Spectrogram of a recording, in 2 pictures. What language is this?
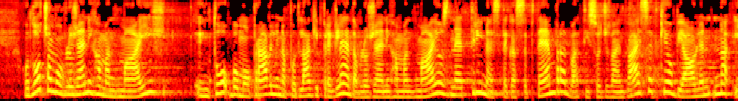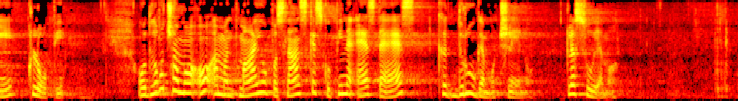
Slovenian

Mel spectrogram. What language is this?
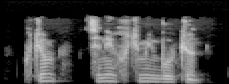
Uzbek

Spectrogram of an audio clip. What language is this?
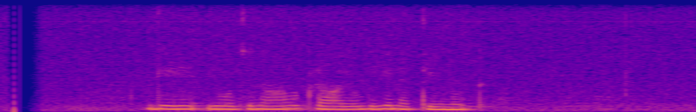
Sinhala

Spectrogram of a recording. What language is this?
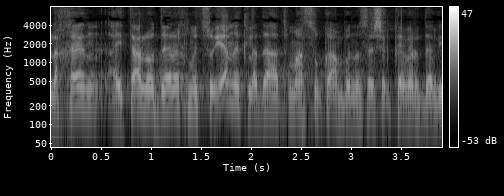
Hebrew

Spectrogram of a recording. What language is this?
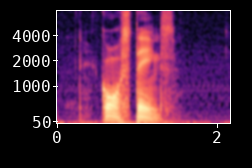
Danish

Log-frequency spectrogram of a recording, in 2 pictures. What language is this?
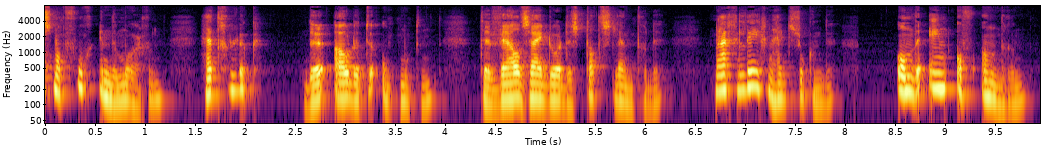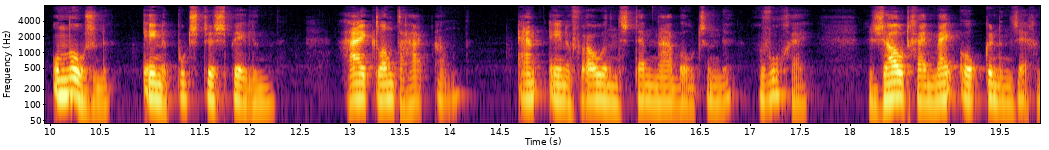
Dutch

